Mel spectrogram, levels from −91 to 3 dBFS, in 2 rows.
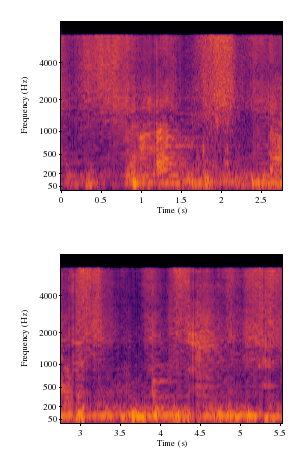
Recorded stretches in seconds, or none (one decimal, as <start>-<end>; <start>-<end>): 1.6-2.4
